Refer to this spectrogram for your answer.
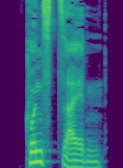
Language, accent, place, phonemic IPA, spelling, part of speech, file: German, Germany, Berlin, /ˈkʊnstˌzaɪ̯dn̩/, kunstseiden, adjective, De-kunstseiden.ogg
- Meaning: rayon (or similar)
